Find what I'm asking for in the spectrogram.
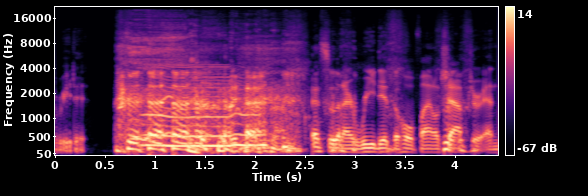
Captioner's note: everyone laughing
